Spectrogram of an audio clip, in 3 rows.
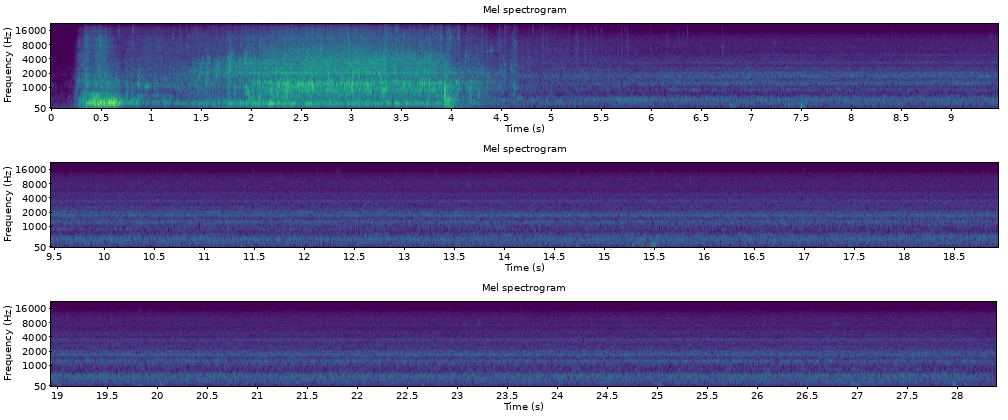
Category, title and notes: Sound effects > Objects / House appliances
Toilet at 21 Tagish Rd. - Main floor - Kohler
Flush of a Kohler toilet in the main floor bathroom of 21 Tagish Rd. in Whitehorse, Yukon. Recorded on a Zoom H2n using the standard setting for recording toilets north of the 60th parallel: 60-degree stereo.
toilet, toilet-flush, yukon, field-recording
